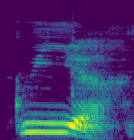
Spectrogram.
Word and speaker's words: cuillère: OU pada video sebelumnya dia dibaca U seperti dalam bahasa Indonesia, sementara huruf U sendiri dalam bahasa Prancis dibaca U. Jadi ini sebenarnya cuillère.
